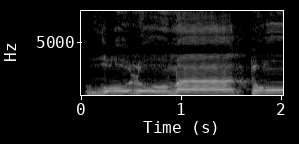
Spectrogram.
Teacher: Dhulumatu, di situ idgham bi gunnah, tanwin bertemu waw, jangan lupa dengungkan 2 harakat.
